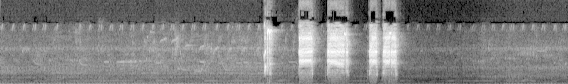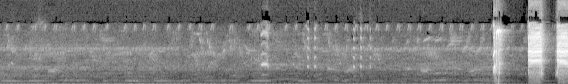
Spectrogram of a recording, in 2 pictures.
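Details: ['Black francolin (kala teetar) giving its call: a harsh, scratchy phrase of four to five rasping notes, silence with faint far-off chirps, then the grating phrase starts again at the end.']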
